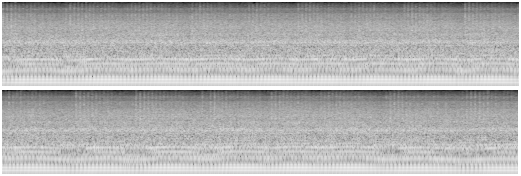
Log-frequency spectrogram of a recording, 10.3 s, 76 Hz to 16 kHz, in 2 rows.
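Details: Toro Recycler mower with Kohler XT675 engine after adding fuel injector cleaner to old fuel: steady, even single-cylinder drone with no hunting or misfires; runs normally, though still hard to start.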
